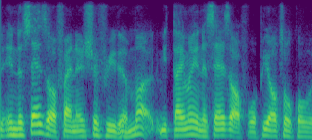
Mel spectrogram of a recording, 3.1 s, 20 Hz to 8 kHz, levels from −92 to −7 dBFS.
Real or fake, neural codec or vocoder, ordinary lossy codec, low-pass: fake; codec, 16 kHz, 0.5 kbps, X-Codec, WavLM features, trained on Multilingual LibriSpeech; Opus, 32 kbps; 7.2 kHz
